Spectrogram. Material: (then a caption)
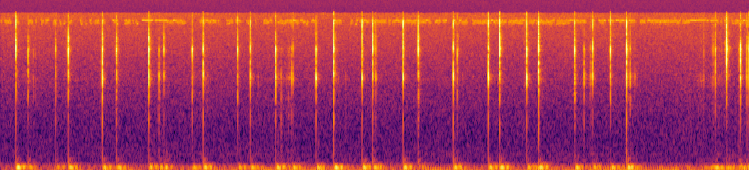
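Plastic. Long nails tap and scratch the ridged edge of a small orange plastic screw cap held between the fingers. The result is a quick, irregular run of sharp, bright clicks and scratchy ticks that die away almost instantly, over a steady low rumble.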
